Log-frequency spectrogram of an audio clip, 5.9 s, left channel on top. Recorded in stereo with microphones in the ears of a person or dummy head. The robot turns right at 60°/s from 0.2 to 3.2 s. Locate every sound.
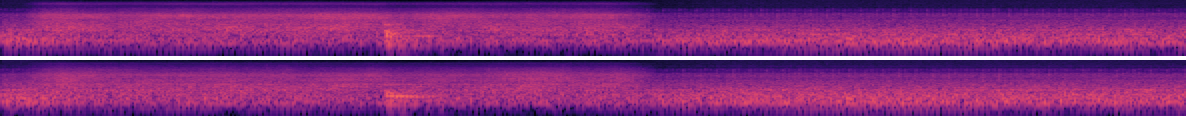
1.9 s a piano: 70° left (ahead or behind), 2 m; by 2.3 s 55° left (ahead or behind), 2 m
